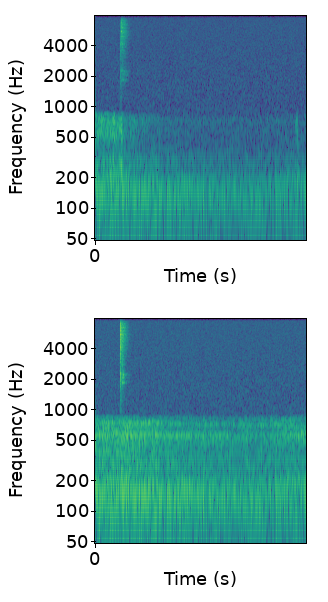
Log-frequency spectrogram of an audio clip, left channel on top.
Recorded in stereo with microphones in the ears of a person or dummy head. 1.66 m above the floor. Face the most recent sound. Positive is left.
turn(degrees=-30)  # may be behind; listen again after turning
